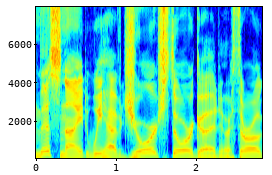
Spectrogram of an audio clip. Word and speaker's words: Thorogood: So on this night, we have George Thorogood.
